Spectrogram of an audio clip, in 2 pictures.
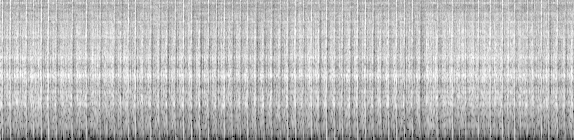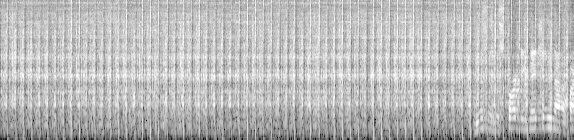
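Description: Vertical single-cylinder four-stroke spark-ignition engine running under load, a steady, rapid, even chuffing beat at constant pace, close and moderately loud throughout, with a brief change in tone near the end.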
